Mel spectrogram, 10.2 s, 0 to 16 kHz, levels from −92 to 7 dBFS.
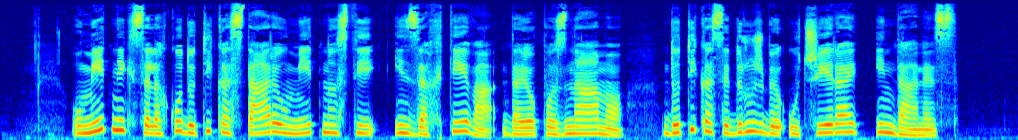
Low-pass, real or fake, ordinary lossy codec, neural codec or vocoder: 14.4 kHz; real; MP3, 64 kbps; none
